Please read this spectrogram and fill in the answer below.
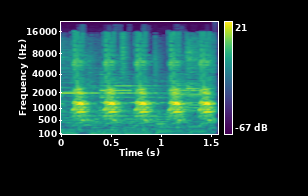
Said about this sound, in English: His request is just the barking dog for 20 seconds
